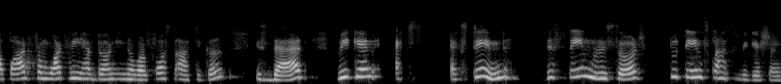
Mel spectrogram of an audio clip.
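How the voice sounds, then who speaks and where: Speaking with a Nepali accent, a woman uses a high voice. Her intonation is lively. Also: moderate pace, dry, close sound with no echo. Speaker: PhD researcher presenting a paper. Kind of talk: conference presentation. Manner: halting.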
